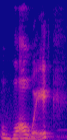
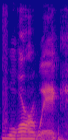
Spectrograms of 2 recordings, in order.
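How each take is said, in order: First: The R sound is silent. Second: The R sounds are clearly pronounced. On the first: "for us, the R is like basically silent" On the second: "the Americans would say like something like Warwick"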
